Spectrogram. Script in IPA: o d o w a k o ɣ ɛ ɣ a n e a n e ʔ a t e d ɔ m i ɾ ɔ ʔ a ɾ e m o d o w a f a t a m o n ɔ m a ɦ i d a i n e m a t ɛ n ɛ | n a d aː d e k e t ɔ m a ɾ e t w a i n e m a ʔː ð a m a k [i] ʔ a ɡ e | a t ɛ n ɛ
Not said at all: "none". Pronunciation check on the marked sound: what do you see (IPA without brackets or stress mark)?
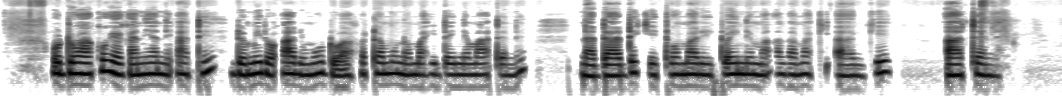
i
